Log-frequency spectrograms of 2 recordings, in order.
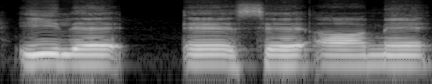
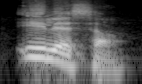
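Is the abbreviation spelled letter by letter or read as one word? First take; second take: letter by letter; one word. First: Each letter is named separately. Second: It is read smoothly as one word. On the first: The speaker calls it wrong. "TBM, TDK, ABD gibi söylemeyin ... İLESAM demeyecek" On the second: The speaker calls it right. "kelime okur gibi okuyun"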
